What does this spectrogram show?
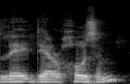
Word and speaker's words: lederhosen: are lederhosen and dirndl lederhosen pronounced les der hozen means leather pants and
